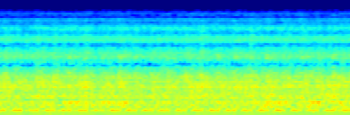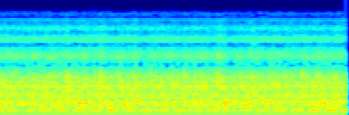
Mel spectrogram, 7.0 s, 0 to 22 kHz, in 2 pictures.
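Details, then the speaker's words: 1968 Ford Mustang, fully warmed up, idling in gear: faint regular clunk pulsing under engine hum; occurs only when warm, smooth when cold, cause unknown. "The noise under the just general hum of the engine. It's kind of a clunky, rhythmic clunk, clunk, clunk, clunk, clunk, clunk."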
